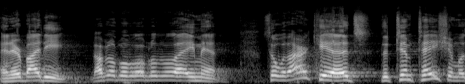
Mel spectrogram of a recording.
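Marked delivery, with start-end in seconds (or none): 0.9-2.3 gabbled, rushed, rote rattling-off. Retelling how the family rushed the prayer before dinner: imitating praying very fast. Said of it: "how we would pray it so fast".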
